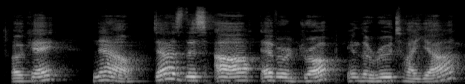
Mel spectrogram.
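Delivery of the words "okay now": ordinary talk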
